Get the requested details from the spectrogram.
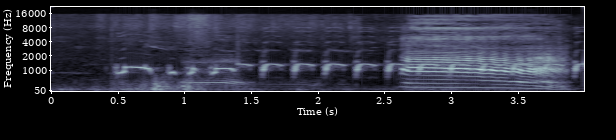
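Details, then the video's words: Tame cows crowding around fields, running and jumping for joy; one long, loud, rich moo rises and falls near the end, preceded by rapid, repeated high chirping from birds and brief low rustling. "sound of cows"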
